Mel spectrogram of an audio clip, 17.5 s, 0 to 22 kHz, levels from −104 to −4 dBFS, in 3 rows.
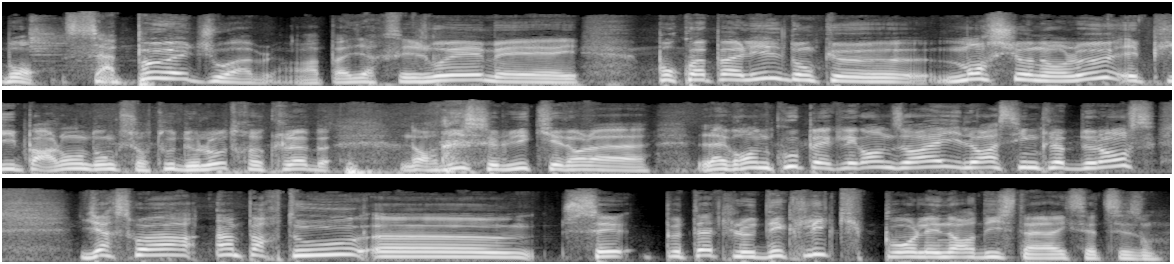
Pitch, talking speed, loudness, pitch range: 190 Hz, 205 wpm, -19 LUFS, 160-225 Hz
